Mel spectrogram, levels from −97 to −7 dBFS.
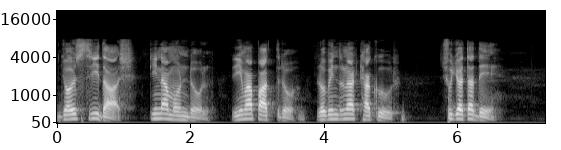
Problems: none marked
